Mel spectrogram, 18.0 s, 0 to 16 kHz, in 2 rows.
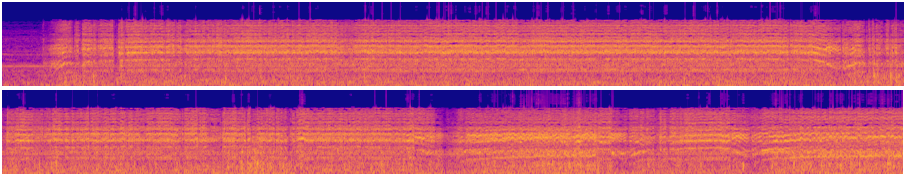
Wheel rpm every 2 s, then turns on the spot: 60, 160, 160, 160, 130, 160, 120, 120, 120.
none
